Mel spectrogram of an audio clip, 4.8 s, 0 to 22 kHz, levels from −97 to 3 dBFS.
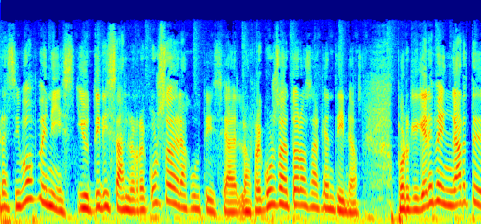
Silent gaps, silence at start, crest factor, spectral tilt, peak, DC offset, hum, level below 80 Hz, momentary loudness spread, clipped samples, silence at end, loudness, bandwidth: none; 0 s; 12 dB; -5.5 dB/octave; 0 dBFS; under 0.1%; none; -30 dBFS; 4 LU; under 0.1%; 0 s; -14 LUFS; 15 kHz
